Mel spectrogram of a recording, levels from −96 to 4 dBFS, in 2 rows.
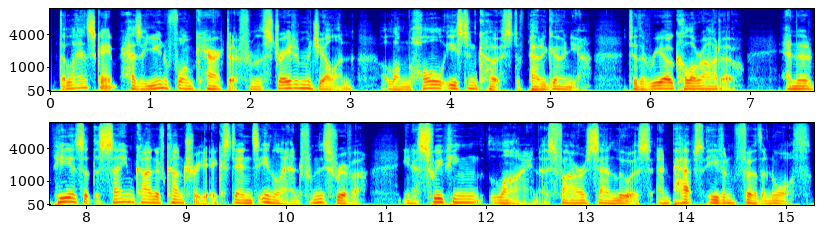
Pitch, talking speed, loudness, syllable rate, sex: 120 Hz, 195 wpm, -19 LUFS, 5.6 syllables/s, male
